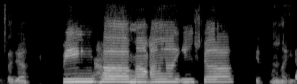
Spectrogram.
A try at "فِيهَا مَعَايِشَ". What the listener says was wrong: Pendek, pendek. Untuk panjang pendek.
